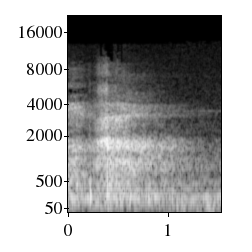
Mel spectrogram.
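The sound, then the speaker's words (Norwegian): A single long, deliberate exhale during a guided breathing exercise, a soft steady rush of breath blown out, fading gently toward the end with no talking. “og så skal du bare blåse den byen Blås, blås, blås. Så skal du holde pusten litt der. så skal du bare slippe opp.”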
